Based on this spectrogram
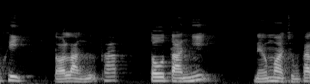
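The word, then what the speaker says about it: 途端: Như vậy chúng ta sẽ có cái câu này sẽ đọc là tô tàn.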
